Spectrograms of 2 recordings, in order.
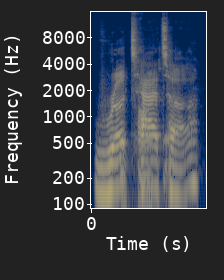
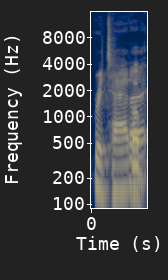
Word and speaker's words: Rattata: Rattata. That is the American pronunciation. Rattata.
